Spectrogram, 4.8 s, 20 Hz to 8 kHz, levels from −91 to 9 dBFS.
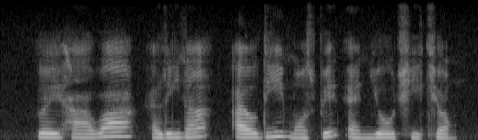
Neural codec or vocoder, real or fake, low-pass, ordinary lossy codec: none; real; none; none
